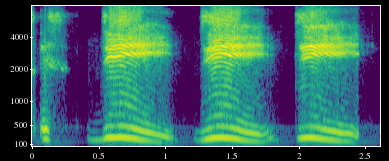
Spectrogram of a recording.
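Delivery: D with no puff of air, voiced; unaspirated D. Shown as a demonstration. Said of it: "the other one doesn't".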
